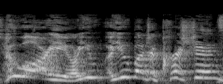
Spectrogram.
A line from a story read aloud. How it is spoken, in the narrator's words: this younger lady screams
